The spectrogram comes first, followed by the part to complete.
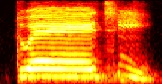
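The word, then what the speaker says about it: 돼지: Lalu ada vokal O dan E. Ini vokal gabungan dibaca sebagai W. Tulisannya W. Dua E gini ya, dibacanya dwe. Dwe dan Ji lagi. Dweji. Mungkin sering dengar ya. Oh, dweji. Dweji artinya babi.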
